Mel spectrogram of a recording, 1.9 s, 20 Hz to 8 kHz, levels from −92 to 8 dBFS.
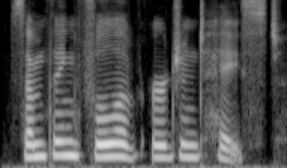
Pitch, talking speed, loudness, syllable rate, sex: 230 Hz, 155 wpm, -15 LUFS, 5.2 syllables/s, female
